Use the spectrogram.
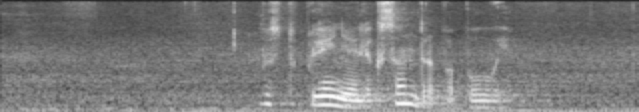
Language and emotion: Russian, sad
